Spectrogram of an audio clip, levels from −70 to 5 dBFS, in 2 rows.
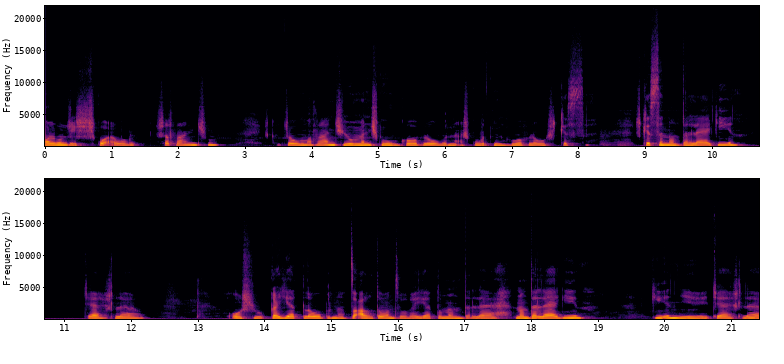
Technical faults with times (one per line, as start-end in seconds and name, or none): none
